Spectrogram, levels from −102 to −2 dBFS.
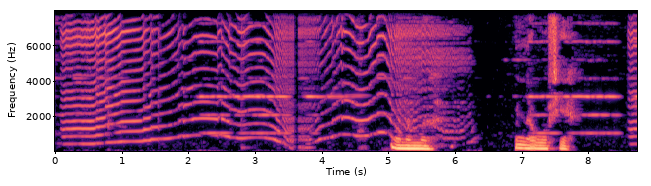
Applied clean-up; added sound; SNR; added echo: classical method Wiener filter.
